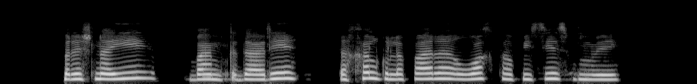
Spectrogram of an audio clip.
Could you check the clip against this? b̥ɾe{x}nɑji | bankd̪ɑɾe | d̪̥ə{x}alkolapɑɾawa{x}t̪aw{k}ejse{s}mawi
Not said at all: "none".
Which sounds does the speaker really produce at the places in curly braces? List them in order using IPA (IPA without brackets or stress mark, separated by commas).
ʃ, x, x, p, s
